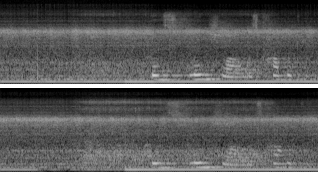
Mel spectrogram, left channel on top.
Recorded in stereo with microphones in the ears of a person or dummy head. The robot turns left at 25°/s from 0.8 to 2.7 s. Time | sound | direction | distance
1.5 | a woman speaking | 130° left | 6.5 m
